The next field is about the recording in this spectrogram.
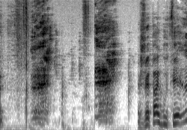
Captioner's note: retches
